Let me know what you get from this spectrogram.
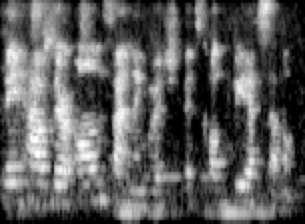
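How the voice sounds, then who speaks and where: A woman's voice: mid-range voice, fairly even intonation, moderate pace. A middle-aged deaf woman teaching a sign language class, patiently explaining step by step. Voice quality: deaf speaker's voice. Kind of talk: teaching a class, answering questions. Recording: echoey hall from far off, noisy.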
